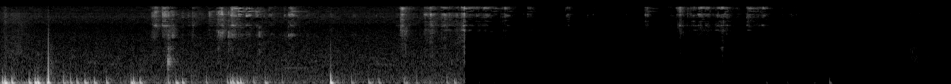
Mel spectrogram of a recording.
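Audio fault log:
4.65–9.52 s, one channel inverted: the sound suddenly drops about 12 dB, likely because one side flipped polarity so the shared centre cancels.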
